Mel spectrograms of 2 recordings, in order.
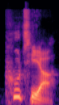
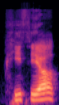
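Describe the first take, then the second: First: The name is said as Putia. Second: The name is said as it looks, Pythia. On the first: The speaker calls it right. "but it's Mikhail Putia" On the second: The speaker calls it wrong. "It looks like Pythia"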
